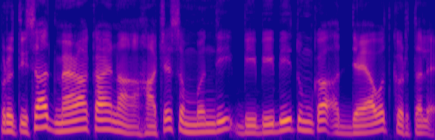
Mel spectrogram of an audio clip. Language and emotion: Goan Konkani, neutral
